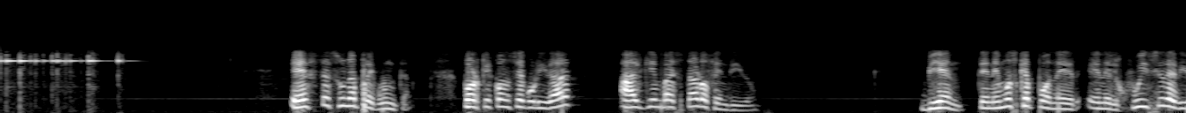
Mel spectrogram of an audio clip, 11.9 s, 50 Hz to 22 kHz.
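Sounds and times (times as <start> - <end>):
hand bell ringing: 0.0 - 1.5
speech: 2.9 - 7.6, 9.2 - 11.8.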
